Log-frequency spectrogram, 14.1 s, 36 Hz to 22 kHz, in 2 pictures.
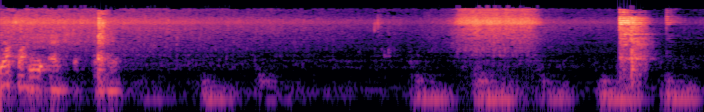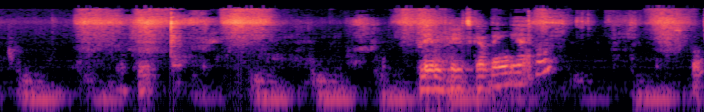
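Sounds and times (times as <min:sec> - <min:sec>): faint sizzle: 0:00.0 - 0:14.0
spoon scraping a pan: 0:07.8 - 0:09.8.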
